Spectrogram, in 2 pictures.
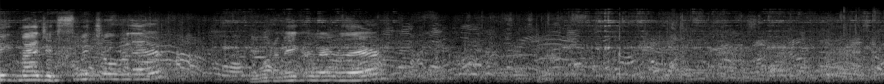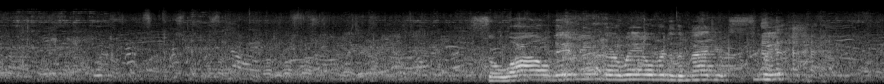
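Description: A group of people sings loudly close by.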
